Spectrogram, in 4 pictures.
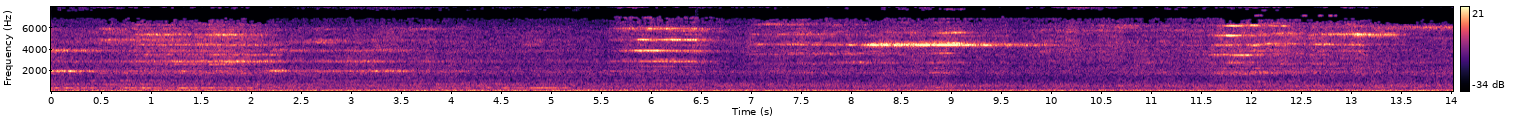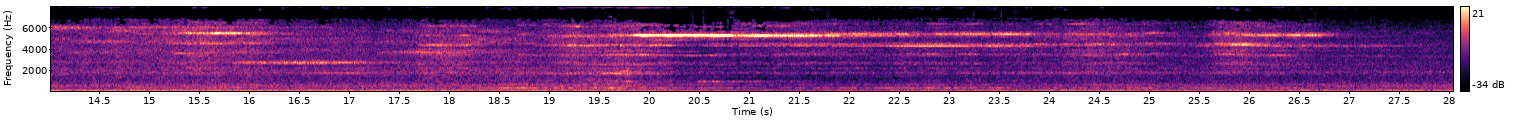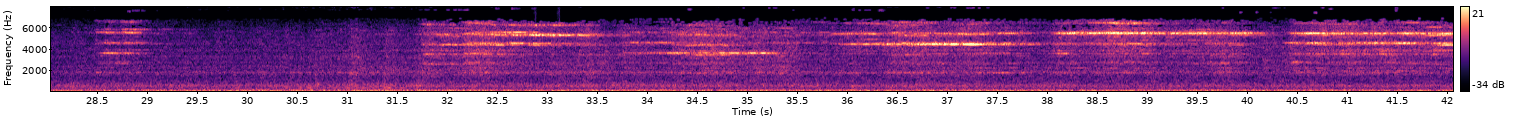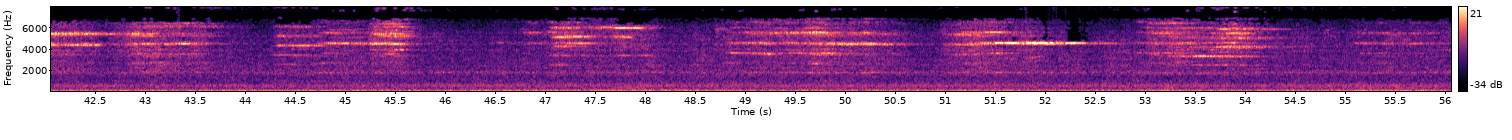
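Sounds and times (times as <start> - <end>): high-pitched wheel squeals: 0.0 - 27.4, 31.7 - 45.8, 46.9 - 54.5
train rumbling over steel bridge: 0.0 - 56.0.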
